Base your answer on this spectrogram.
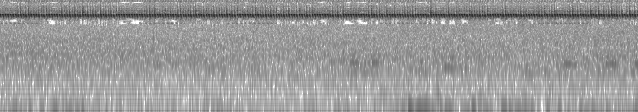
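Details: Brazilian crickets in a dense chorus: a steady, unbroken high-pitched trill holding one pitch throughout, with faint soft lower notes scattered underneath.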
